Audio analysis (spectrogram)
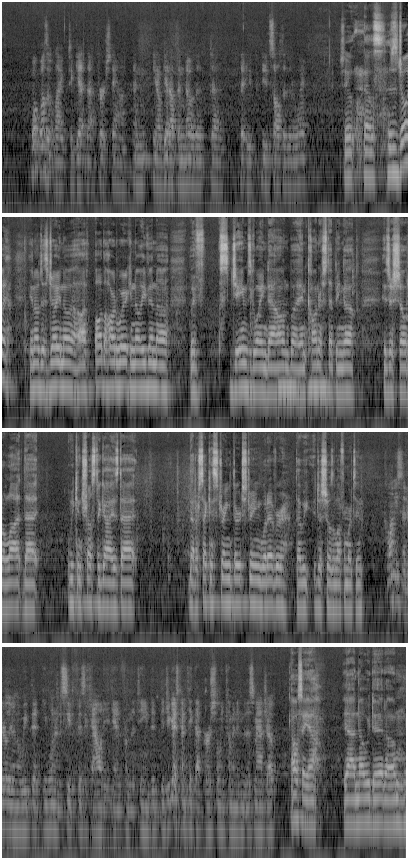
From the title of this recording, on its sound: Postgame Press Conference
